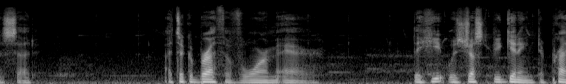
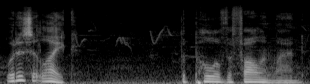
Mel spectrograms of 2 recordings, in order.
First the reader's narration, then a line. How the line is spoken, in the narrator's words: A sigh escaped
